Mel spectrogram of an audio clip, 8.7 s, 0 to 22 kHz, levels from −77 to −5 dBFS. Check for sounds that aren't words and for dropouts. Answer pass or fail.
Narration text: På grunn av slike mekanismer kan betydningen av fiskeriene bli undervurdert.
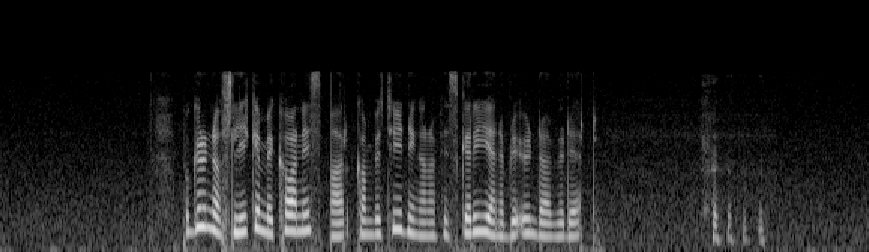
fail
